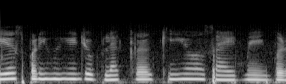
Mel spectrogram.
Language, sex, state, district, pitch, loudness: Hindi, female, Punjab, Kapurthala, 235 Hz, -15 LUFS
